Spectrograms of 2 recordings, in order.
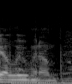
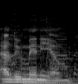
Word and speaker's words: aluminium: out to me was how they say aluminum, which is aluminium.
